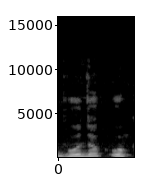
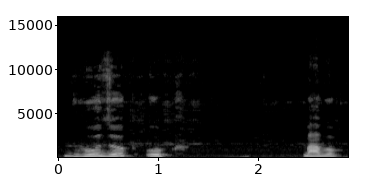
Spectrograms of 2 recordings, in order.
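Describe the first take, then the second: First: Said in the usual way. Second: "ভূ যোগ উক" drawn out slowly, each part apart; slow syllable split. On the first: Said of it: "প্রকৃতিপত্র করলে". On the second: Shown as a demonstration. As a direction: spell out "ভূ যোগ উক" piece by piece, slowly. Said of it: "প্রকৃতিপত্রই করি তাহলে". ("ভূ যোগ উক" ধীরে টেনে ভেঙে বলা)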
